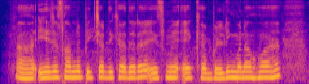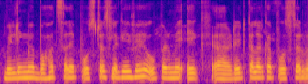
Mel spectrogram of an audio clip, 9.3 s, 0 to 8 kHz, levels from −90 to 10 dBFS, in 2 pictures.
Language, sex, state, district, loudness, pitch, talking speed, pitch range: Hindi, male, Bihar, Sitamarhi, -13 LUFS, 160 Hz, 205 wpm, 145-165 Hz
